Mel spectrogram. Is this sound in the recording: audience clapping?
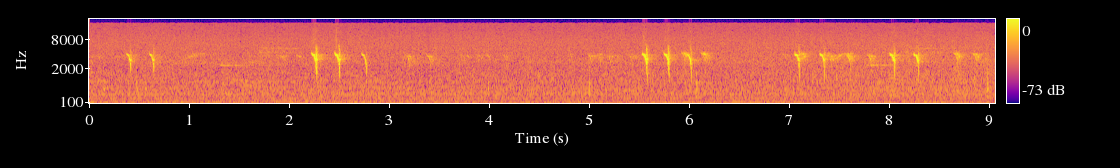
no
